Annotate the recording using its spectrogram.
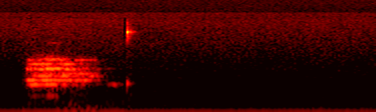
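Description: Near silence broken by one brief pitched call, about half a second long, followed shortly after by a single faint click.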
